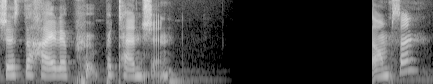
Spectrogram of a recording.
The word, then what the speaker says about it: Thompson: Um, pronouncing Thommpson with the th instead of Thompson is just a height of pretention. Thompson. Thompson.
